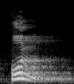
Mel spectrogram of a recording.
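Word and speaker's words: قل: কুল হু আল্লাহু আহাদ, কুল, এখানে কফ, এর উচ্চারণটা হলো একটু শক্ত করে কুল দিয়ে, এর অর্থ হলো ও নবী আপনি বলেন।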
